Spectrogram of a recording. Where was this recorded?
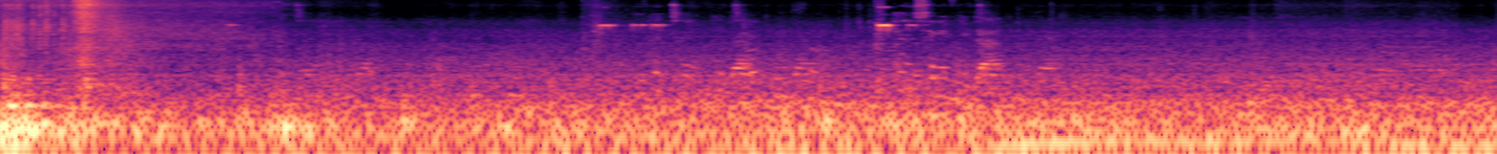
on a bus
